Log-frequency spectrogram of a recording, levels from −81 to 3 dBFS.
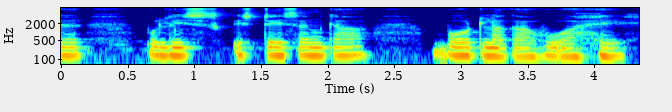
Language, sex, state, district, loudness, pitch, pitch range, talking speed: Hindi, male, Chhattisgarh, Sukma, -28 LUFS, 135 Hz, 130-140 Hz, 95 wpm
